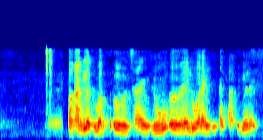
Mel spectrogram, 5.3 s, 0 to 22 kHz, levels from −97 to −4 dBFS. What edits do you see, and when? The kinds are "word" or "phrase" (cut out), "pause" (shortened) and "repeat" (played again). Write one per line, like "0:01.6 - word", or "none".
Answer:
0:01.2 - pause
